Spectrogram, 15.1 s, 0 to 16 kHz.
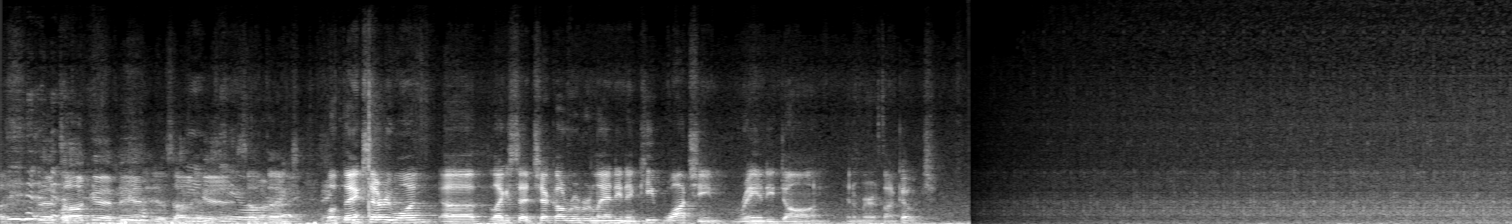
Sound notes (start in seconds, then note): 9.4 engine purring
